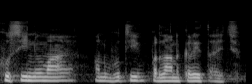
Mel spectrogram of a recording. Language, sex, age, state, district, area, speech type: Maithili, male, 30-45, Bihar, Madhubani, rural, spontaneous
